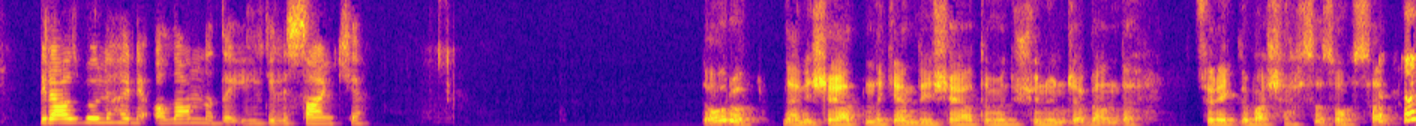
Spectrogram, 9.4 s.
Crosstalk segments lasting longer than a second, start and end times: none

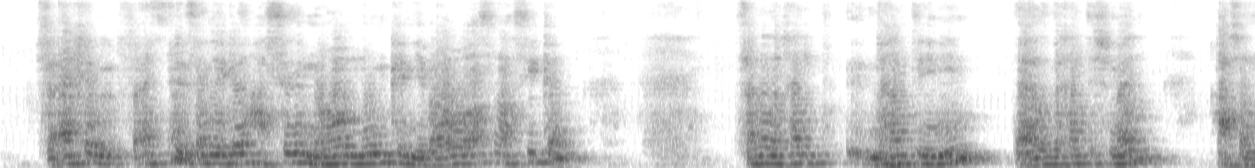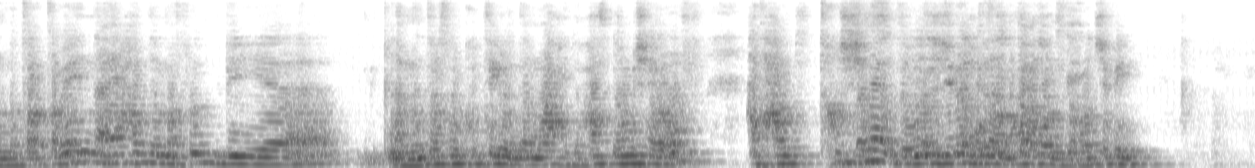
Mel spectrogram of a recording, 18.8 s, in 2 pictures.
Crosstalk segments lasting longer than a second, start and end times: 15.7-17.5

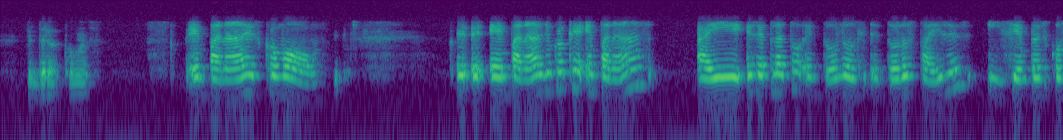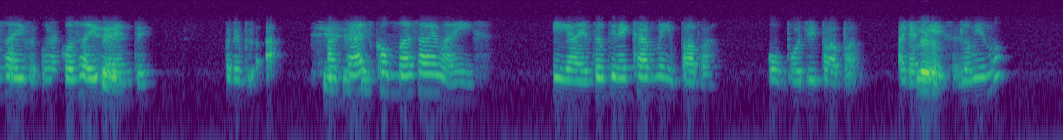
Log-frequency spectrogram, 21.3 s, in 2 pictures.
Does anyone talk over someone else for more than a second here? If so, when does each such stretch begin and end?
none

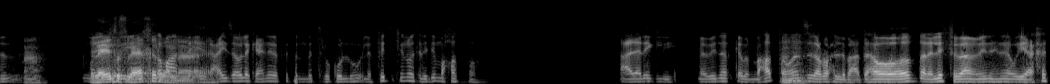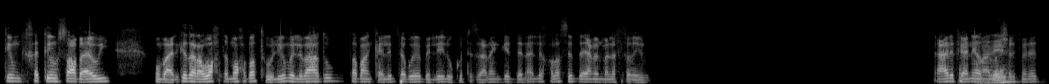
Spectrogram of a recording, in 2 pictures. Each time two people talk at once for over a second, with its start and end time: 0.9-2.2

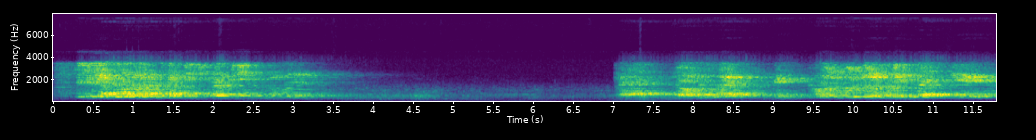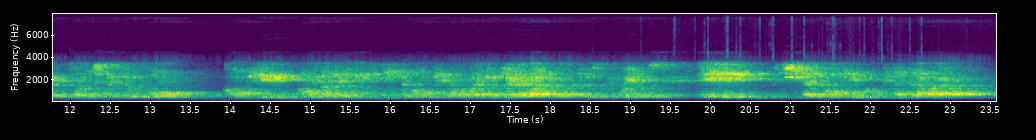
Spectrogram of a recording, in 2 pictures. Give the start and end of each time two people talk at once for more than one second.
none

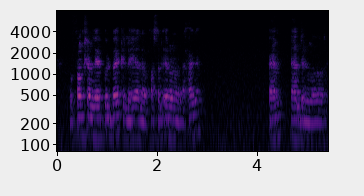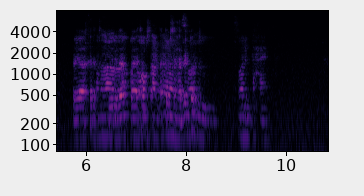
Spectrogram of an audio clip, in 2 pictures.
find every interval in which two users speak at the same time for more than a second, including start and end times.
6.2-8.3

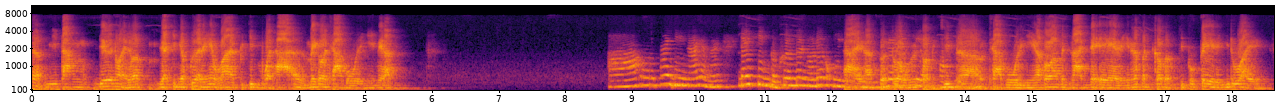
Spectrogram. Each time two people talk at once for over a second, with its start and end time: 12.2-14.0

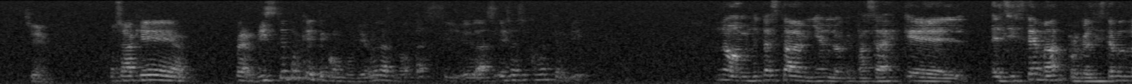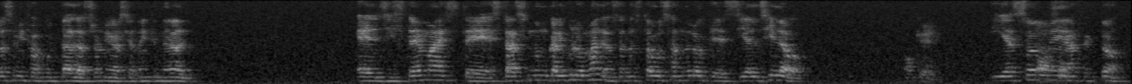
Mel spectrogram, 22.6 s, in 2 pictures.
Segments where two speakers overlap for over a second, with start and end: none

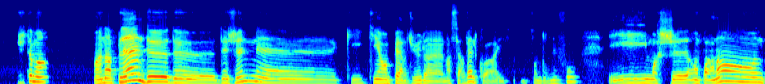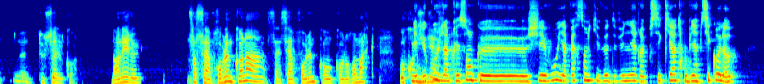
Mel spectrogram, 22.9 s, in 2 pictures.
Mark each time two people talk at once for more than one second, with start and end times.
none

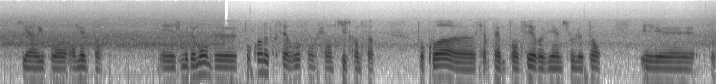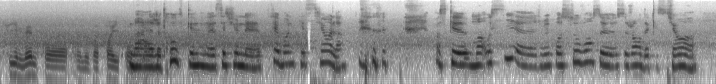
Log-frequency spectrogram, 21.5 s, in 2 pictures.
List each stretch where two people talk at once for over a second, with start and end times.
none

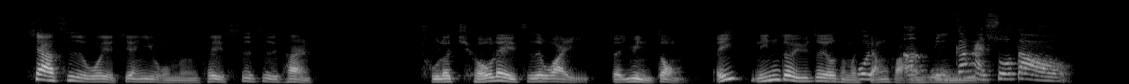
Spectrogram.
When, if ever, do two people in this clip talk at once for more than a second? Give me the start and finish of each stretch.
8.6-9.9

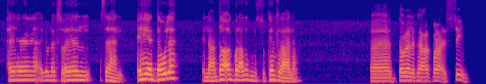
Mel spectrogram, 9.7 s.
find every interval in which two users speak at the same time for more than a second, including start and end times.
none

